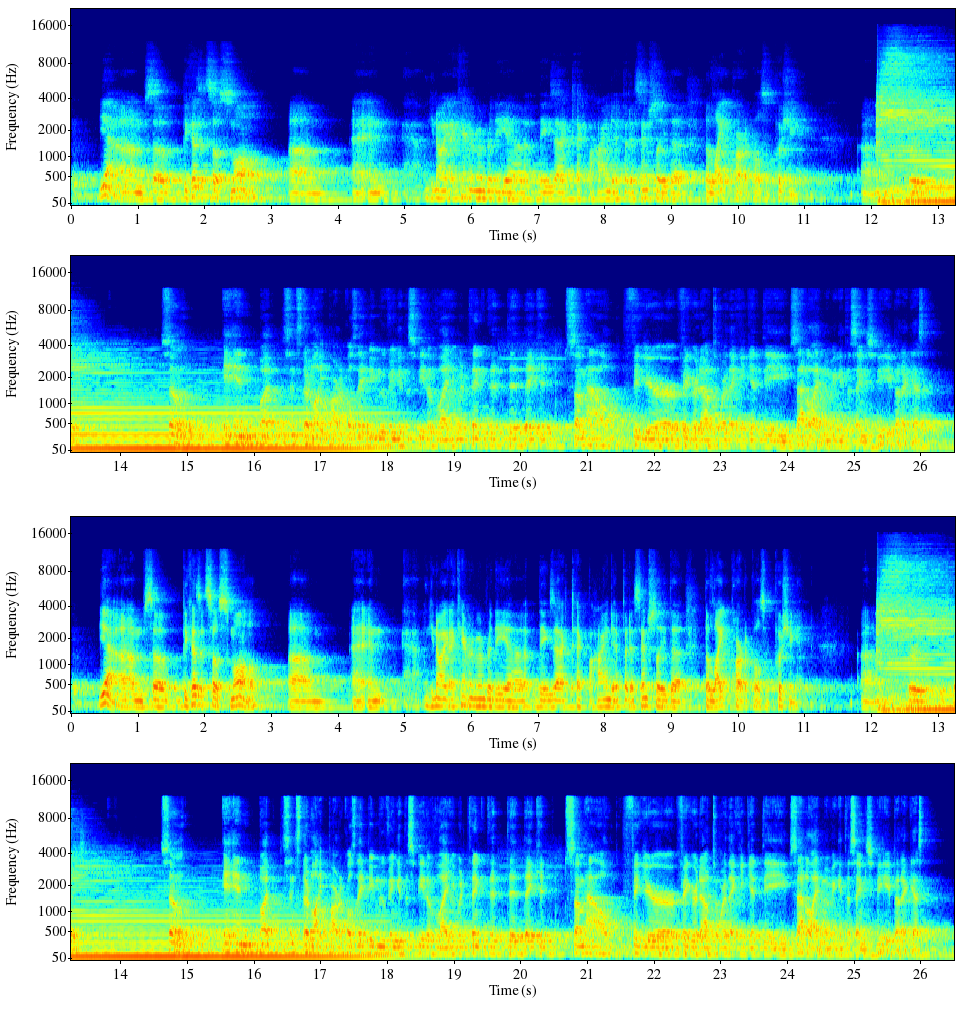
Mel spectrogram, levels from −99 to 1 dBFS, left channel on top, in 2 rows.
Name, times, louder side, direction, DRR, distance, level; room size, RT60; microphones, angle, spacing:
voice 1, 0.4-2.8 3.3-3.8 4.2-11.0 11.8-12.2 12.6-13.5, right 3 dB, 80° right, 7 dB, 0.5 m, -27 dB
voice 2, 12.0-12.5 14.6-15.0 15.5-20.4 20.7-26.0, right 1 dB, 45° right, 2 dB, 1.5 m, -28 dB
sound 1, 12.1-18.0 20.5-20.6, equal, ahead, 1.3 m, -24 dB
14.5 x 6.6 x 4.3 m, 2.2 s
head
